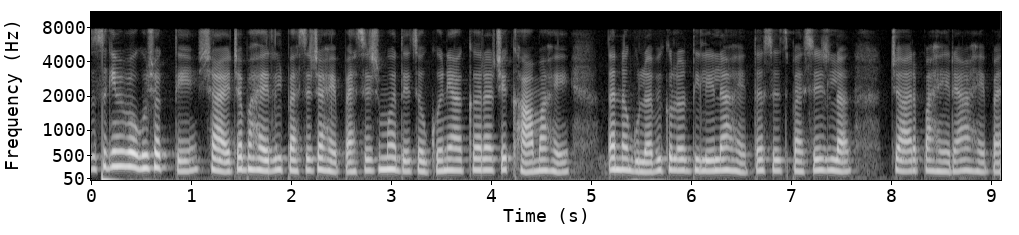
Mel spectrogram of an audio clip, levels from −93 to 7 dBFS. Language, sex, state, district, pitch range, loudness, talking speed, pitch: Marathi, female, Maharashtra, Sindhudurg, 200-225 Hz, -16 LUFS, 180 wpm, 210 Hz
